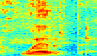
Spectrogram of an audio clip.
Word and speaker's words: Huertas: Jon Huertas. That, exactly how you say it.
